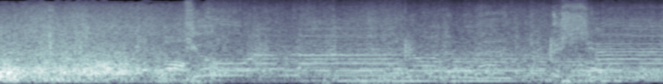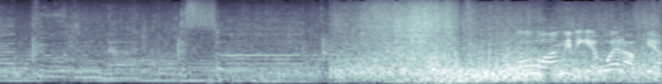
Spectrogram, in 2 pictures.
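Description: Rough Mediterranean Sea waves crash and surge around a sailing catamaran amid heavy wind noise, loud and continuous, with voices faintly under the roar.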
